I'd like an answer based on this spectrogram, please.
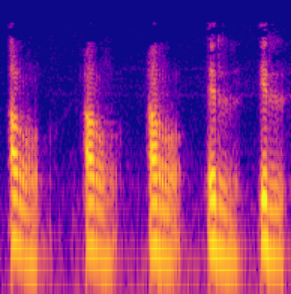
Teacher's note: الراء طرف اللسان مع شيء من ظهره مع لثة الأسنان العليا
